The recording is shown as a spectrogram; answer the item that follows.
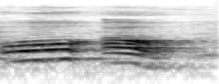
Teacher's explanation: पहले आ का उच्चारण करते हैं तो हमारे कंठ से निकलता है, और उसके बाद जब हम ओ कह देते हैं तो फिर हमारे ओष्ठ का भी इसमें प्रयोग हो जाता है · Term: कंठोष्ठ वर्ण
